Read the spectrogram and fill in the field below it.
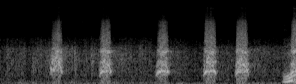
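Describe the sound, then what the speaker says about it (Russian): Dogs in a spring forest bark in a steady series of six sharp, evenly spaced yaps, moderately loud over a constant background hiss, with no talking. "Лесные собаки."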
